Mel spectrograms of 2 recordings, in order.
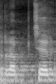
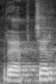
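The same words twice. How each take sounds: First: रप्चर with a short "uh" in the first syllable; clear vowel contrast. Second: रैप्चर with an open "e" as in "rep-cher"; clear vowel contrast. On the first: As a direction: say रप्चर as "RUP-cher", central vowel first. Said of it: "ये रप्चर है, आर U P". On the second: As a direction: say रैप्चर as "RAP-cher", front vowel first. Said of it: "sorry, र-, रैप्चर है ये". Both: Shown as a demonstration.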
